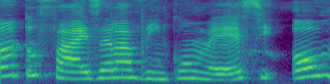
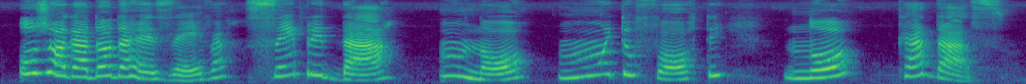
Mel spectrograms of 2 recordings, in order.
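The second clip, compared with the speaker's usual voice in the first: "O jogador da reserva sempre dá um nó muito forte no cadastro" read slowly, word by word; slow read-aloud; slower than usual. Shown as a demonstration. Teacher reading the sentence aloud slowly for pupils. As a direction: read it out slowly for the class to follow. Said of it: "leia em voz alta a frase".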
